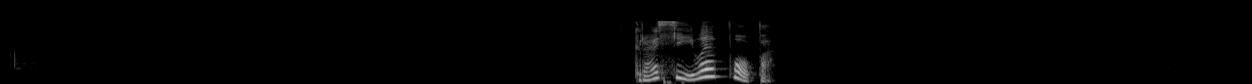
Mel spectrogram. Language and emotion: Russian, positive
